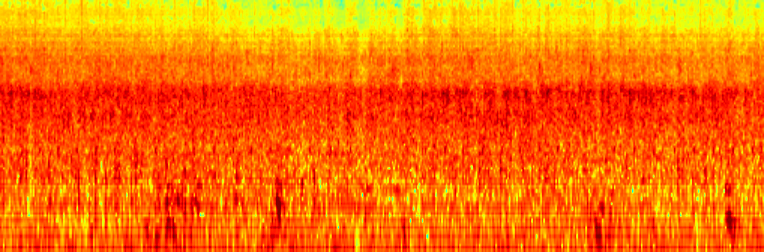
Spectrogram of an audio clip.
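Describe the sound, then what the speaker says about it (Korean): Lecture audience welcoming a poet with loud, sustained applause, a dense, even wash of many hands clapping that fills the whole stretch without pause. "박수 한번 부탁드립니다."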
